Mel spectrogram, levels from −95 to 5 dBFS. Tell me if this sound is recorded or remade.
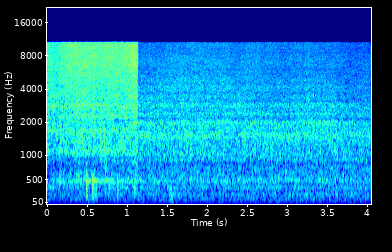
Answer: recorded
